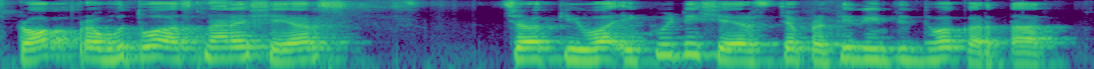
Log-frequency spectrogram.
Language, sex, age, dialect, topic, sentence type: Marathi, male, 18-24, Northern Konkan, banking, statement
